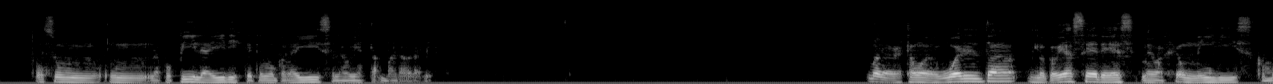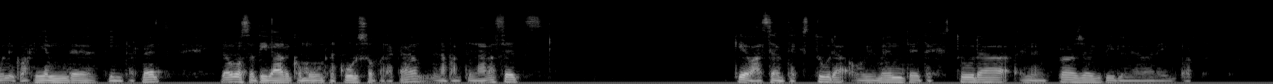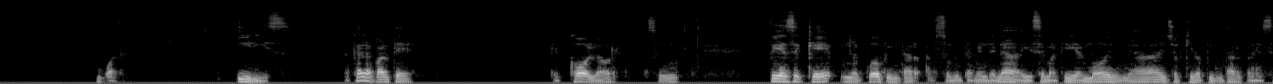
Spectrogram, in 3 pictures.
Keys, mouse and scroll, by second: 23.5 double click, 29.2-30.0 scroll up 2, 30.1 scroll up 5, 30.2-30.8 scroll down 3, 30.8-32.6 scroll up 2, 36.2-37.0 scroll up 3.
